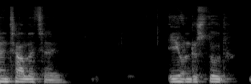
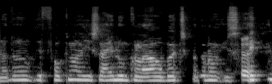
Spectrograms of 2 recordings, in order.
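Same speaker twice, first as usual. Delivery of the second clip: put-on higher, quick drunk taunting; mock taunt; 7 semitones higher, 4 dB louder than usual. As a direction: rattle it off high to mock him. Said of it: "I was going".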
